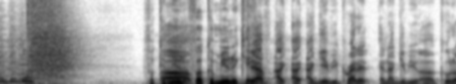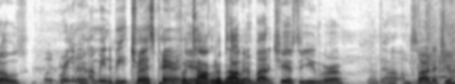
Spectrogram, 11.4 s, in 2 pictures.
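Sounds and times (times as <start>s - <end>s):
speech: 0.1s - 0.6s, 1.8s - 11.3s
whip lash sound effect: 0.2s - 1.2s.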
